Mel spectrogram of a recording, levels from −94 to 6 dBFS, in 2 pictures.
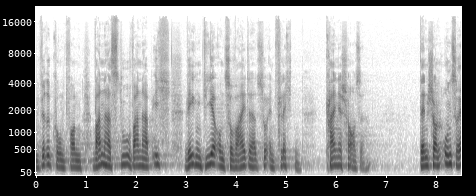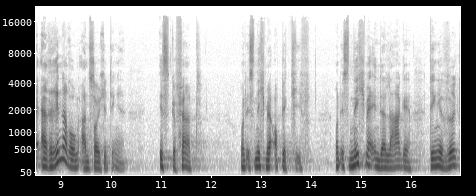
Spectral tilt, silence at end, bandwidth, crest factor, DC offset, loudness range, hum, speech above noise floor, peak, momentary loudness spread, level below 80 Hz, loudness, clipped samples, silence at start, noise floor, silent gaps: -6.5 dB/octave; 0 s; 18 kHz; 22 dB; under 0.1%; 6 LU; none; 39 dB; -6 dBFS; 15 LU; -74 dBFS; -27 LUFS; under 0.1%; 0 s; -65 dBFS; none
